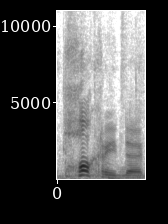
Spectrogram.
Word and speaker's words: Ohrid: finalmente la città di Ohrid, che si scrive con l'H ma si legge col cr o H-R-I-D. Giusto, sì, perché hai detto Ohrid invece Ohrid. Ohrid. Vabbè, si legge con la C.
